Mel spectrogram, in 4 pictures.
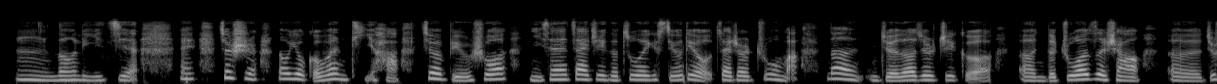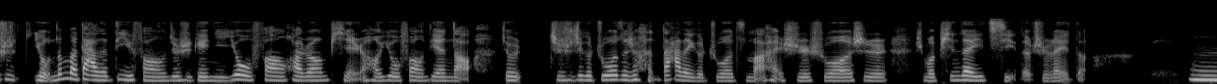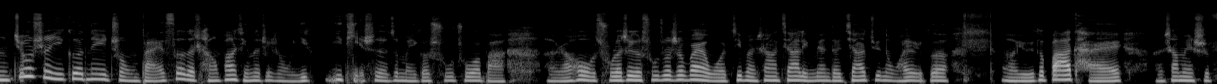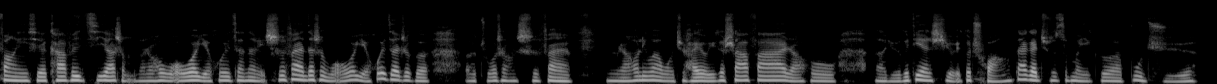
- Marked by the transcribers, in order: in English: "Studio"; sniff
- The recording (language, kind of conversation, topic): Chinese, advice, 我该如何减少空间里的杂乱来提高专注力？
